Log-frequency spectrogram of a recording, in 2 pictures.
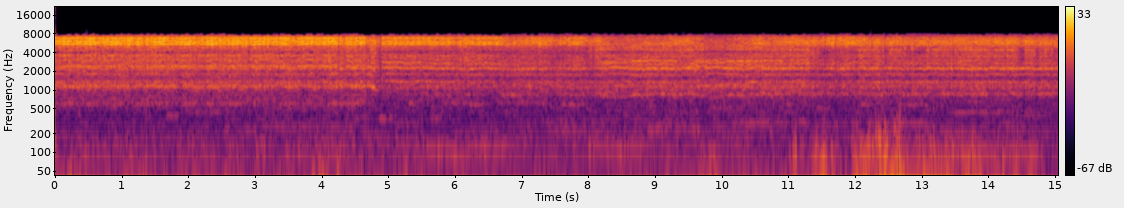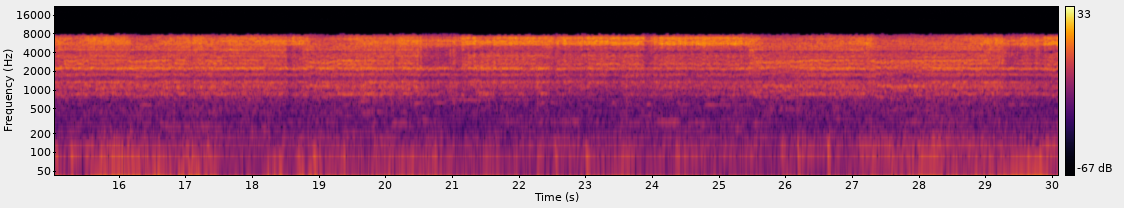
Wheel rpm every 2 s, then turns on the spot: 160, 160, 140, 120, 110, 110, 110, 110, 120, 110, 120, 110, 110, 110, 120.
none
